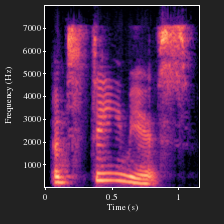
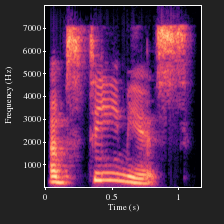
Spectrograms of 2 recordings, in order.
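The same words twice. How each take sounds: First: AbSTEmious, slow and softer, weight on STE; stress on second syllable. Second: AbSTEmious, slow, weight on STE; stress on second syllable. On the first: Vocabulary teacher repeating the word slowly and softly for learners. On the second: Vocabulary teacher modelling the word slowly for learners, stress on STE. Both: Shown as a demonstration. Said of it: "The stress is on the second syllable".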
